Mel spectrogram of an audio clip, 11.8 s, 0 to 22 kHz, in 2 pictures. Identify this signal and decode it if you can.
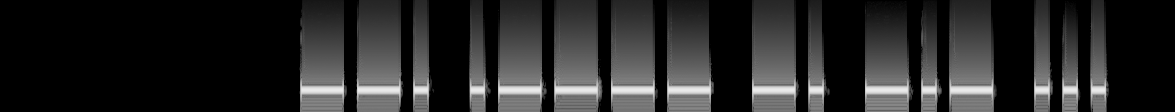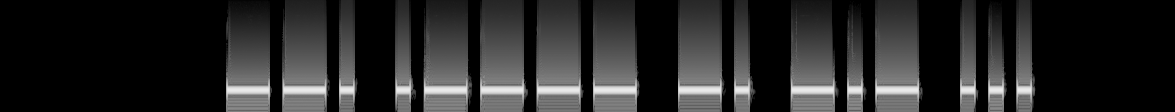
Morse code, heard as a keyed tone, about 17 wpm, 700 Hz. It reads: G1NKS G1NKS
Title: DXCC-100 Call Signs - 5 Characters - Repeated 3x - 17wpm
